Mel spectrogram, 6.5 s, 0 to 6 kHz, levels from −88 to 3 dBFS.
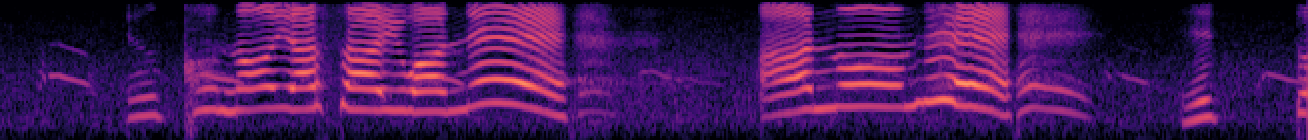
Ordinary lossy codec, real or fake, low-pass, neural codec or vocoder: none; real; 5.4 kHz; none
